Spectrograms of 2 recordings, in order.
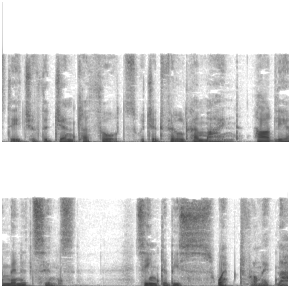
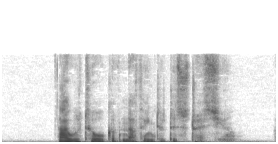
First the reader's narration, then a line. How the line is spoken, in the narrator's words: I said soothingly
